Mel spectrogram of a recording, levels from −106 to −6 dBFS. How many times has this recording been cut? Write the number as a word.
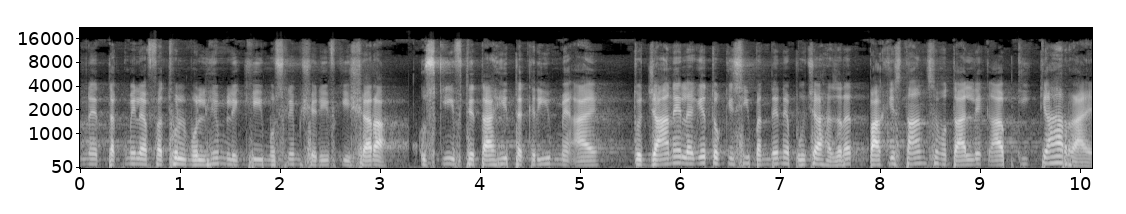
two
